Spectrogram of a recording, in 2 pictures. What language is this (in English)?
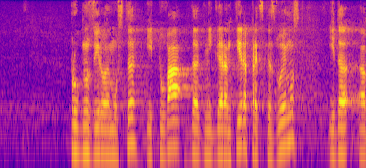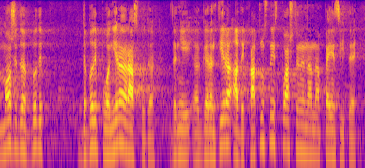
Bulgarian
